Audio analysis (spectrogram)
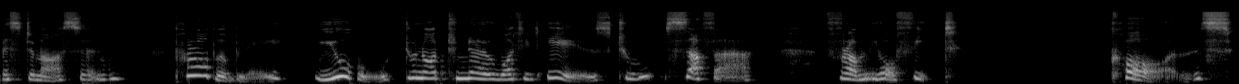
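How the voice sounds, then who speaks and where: A woman playing a pompous, slow-moving male butler in a radio play, solemnly complaining of his aches. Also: a little high, creaky, heavily acted. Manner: ponderous, solemn, complaining about ailments.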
